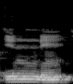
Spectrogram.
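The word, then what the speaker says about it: إِنِّي: Nun bertasdid kita dengungkan dua harakat saja. Jadi untuk jedanya dua harakat. Inni. Jadi jangan sekedar inni.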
